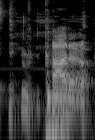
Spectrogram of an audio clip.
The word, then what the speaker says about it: De Mercado: So one of the producers was like, "Hey, it's De Mercado." But on air, he did that weird thing where like he put the emphasis on the wrong syllable and all that.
